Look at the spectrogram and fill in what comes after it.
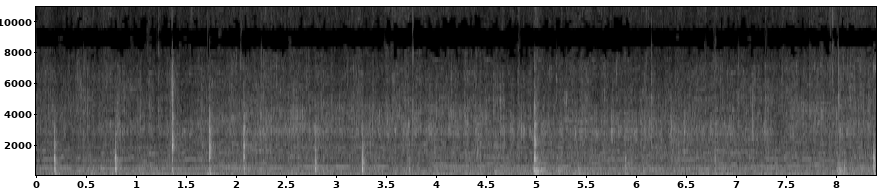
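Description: Sliced onions and tomatoes sizzling in oil in a pan, with a wooden spatula scraping and knocking against the pan as they are stirred. The knocks come irregularly, the loudest about five seconds in.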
